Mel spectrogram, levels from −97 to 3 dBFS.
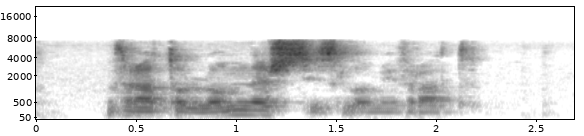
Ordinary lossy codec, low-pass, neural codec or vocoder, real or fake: AAC, 48 kbps; 7.2 kHz; none; real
